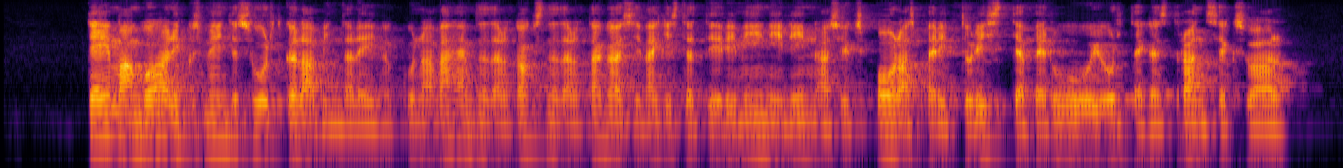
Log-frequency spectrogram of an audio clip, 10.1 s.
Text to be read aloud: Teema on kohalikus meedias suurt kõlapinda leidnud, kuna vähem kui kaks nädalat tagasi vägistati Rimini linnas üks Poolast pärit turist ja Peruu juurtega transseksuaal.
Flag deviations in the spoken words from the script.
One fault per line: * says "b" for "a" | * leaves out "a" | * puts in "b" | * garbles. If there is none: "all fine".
* says "nädalat" for "kui"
